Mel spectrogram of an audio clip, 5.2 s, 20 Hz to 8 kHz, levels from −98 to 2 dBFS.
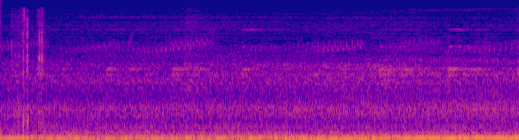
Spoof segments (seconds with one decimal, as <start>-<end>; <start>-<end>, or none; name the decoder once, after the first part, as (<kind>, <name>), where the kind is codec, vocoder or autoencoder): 0.0-2.8 (vocoder, Vocos); 3.7-5.2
